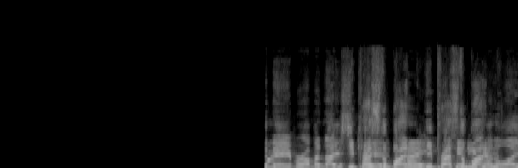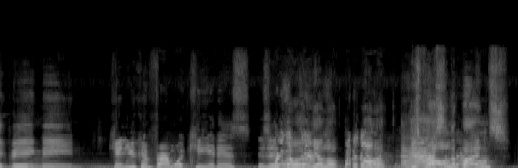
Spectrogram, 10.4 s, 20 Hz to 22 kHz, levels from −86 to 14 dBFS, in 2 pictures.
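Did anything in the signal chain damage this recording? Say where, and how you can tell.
Yes, an audio dropout to silence: silence from the start to 2.66 s, no room tone, then sound arrives mid-flow. Likely a lost input link.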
